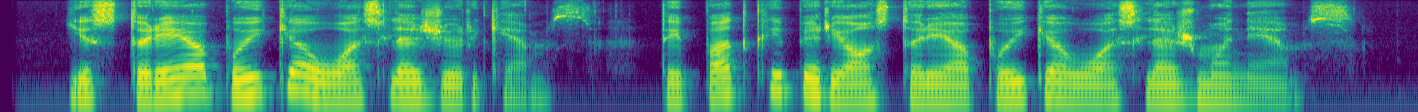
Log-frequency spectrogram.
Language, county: Lithuanian, Vilnius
